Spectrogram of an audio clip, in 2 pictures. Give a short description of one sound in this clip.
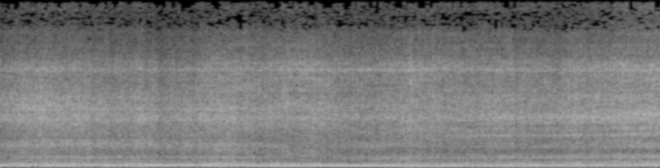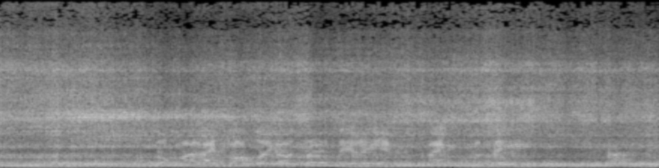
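A small model tank's electric motors whine and hum steadily.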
